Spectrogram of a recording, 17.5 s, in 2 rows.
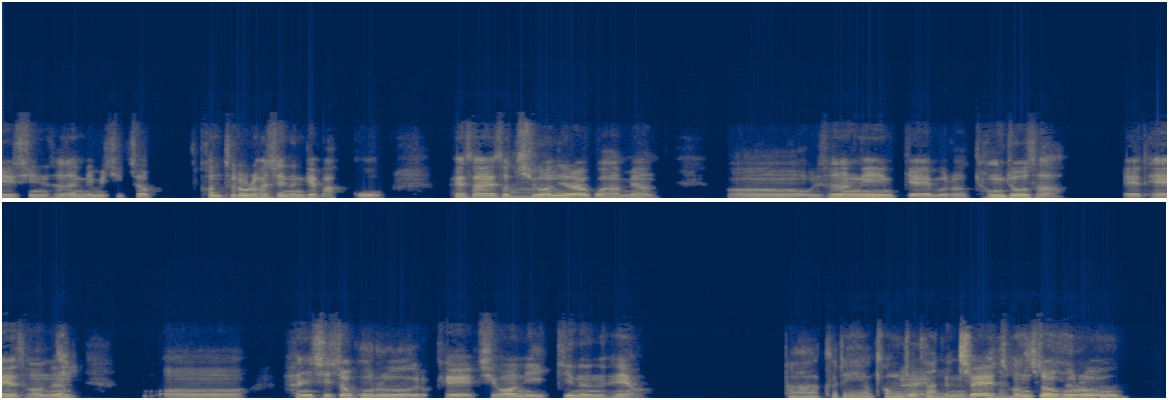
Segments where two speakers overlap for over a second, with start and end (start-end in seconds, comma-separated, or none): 15.5-16.9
